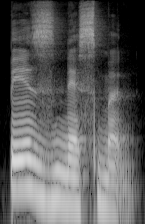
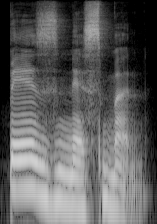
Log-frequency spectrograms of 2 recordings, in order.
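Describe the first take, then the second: Both takes have the same delivery.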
